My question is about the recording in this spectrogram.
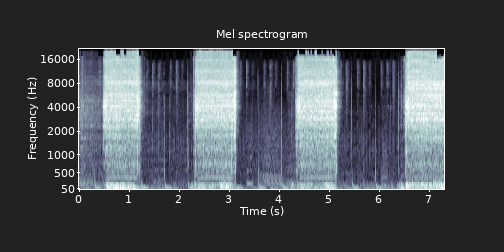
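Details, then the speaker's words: Specna Arms Prime Series airsoft gun, stock gearbox with four bearings, Dark Matter motor and .135 stock spring: four short whirring bursts with a harsh, whiny edge. Gearbox whine; improper shimming suspected from the sound, not confirmed. "But from the sound of it, I don't think it's shimmed correctly."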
